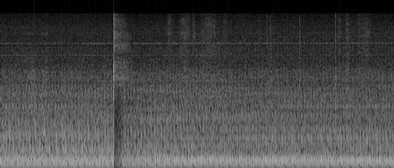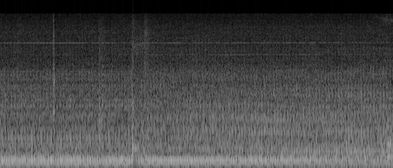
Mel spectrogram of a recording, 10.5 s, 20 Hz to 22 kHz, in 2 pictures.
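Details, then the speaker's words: Samsung WW10N645RBW washing machine, first use, fitted tightly in an alcove so sound bounces off walls and floor: loud steady spin roar, low hum and whir, no knocking or rubbing; owner thinks above rated 73 dB; normal spin. "the sound level is 73 decibels which is a slightly above conversation level"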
